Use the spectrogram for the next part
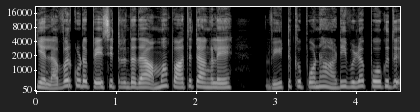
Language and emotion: Tamil, fearful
